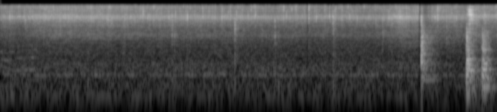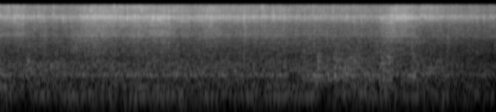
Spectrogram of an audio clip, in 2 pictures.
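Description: Onions, spices and boiled potato sizzling in oil in a nonstick frying pan while a spoon stirs and mashes the potato in. Two sharp knocks about four to five seconds in, the spoon striking the pan.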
